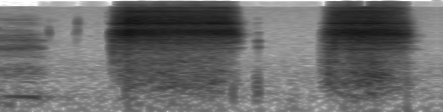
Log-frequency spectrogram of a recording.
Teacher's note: É quando tem um chiado, mas antes desse chiado tem uma explosãozinha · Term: africada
